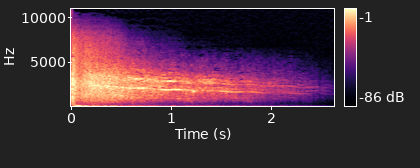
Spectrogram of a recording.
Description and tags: Pistol fired outdoors with ricochet. Single shot, fairly close, with fast fadeout. Narrow stereo image, no panning, almost monophonic.
Wholly synthesized. No weapon was fired in the making of this sound. It's an emulated sound effect of a sidearm gunshot with a cliche ricochet sound, like in the vintage Western movies and WW2 films that they showed on TV when I was a kid. Can be used in a game, perhaps, or a none-too-serious vidclip.
The sound of the pistol cartridge explosion is default FLStudio Kick, Clap and Snare slowed right down. A single tap of delay is added to lend an impression of echo off a middle distance hard surface.
The ricochet noise was made with Sytrus running as a VSTi inside FLStudio. It took an entire day of head scratching, oscillator tweaking and envelope mangling to get something that reasonably resembles a sound that I recall from the old movies. I think I'll shoot myself before I try something like this again.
